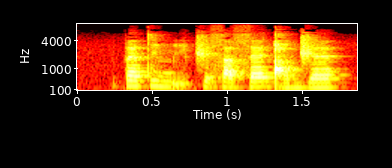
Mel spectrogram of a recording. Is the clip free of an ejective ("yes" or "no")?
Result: yes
